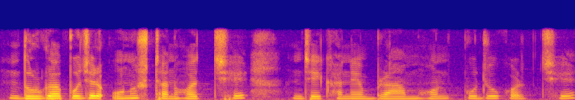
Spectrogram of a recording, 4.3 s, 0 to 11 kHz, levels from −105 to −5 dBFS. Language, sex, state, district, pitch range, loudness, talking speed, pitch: Bengali, female, Tripura, West Tripura, 225-245 Hz, -19 LUFS, 95 wpm, 230 Hz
